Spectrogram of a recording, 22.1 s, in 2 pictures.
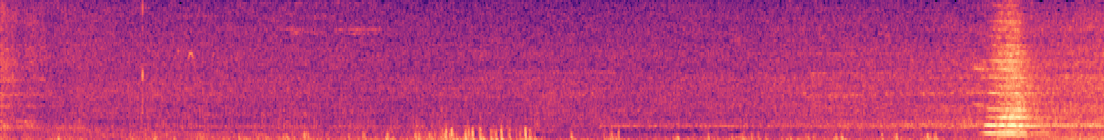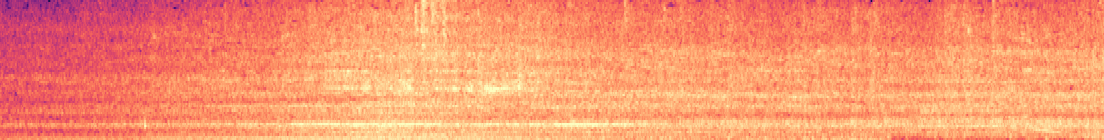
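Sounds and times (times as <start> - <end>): train wheels on rails: 6.0 - 22.0
train horn blast: 9.7 - 11.1, 13.9 - 17.6.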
